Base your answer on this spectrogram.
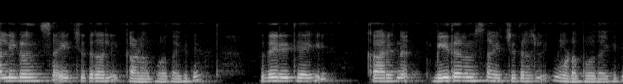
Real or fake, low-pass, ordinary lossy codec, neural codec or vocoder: real; 7.2 kHz; Opus, 16 kbps; none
